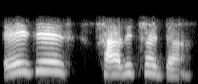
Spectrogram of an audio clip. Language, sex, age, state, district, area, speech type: Bengali, female, 18-30, West Bengal, Alipurduar, rural, conversation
